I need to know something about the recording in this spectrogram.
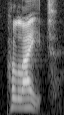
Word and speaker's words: polite: A few two-syllable adjectives are exceptions to this rule and are stressed on the second syllable. Here's three examples: "poLITE," "exACT," and "aWARE."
